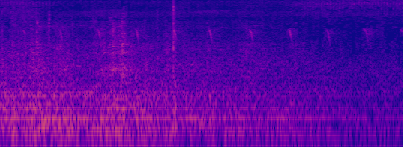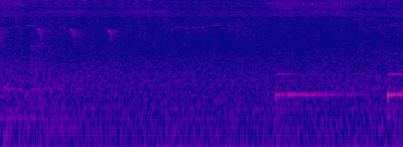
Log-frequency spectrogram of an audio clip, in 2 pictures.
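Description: A car engine's low hum fades away over the first few seconds while a run of short, high, falling chirps sounds about three times a second; near the end a held note of music comes in.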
